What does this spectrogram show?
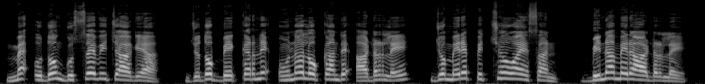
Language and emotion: Punjabi, angry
